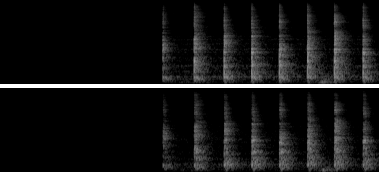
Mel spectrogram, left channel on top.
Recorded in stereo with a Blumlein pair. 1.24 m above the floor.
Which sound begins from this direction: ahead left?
A clap, at 1.6 s.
